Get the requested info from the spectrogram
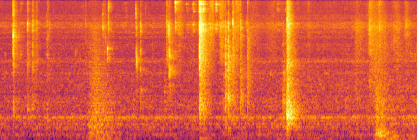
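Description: Scattered clicks, knocks and rustles of kitchen handling over a steady faint hum, the sharpest clicks about four and six seconds in.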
